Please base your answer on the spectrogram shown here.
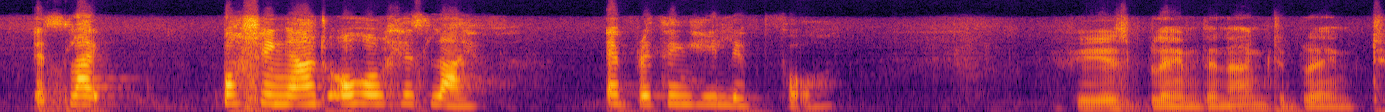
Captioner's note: none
